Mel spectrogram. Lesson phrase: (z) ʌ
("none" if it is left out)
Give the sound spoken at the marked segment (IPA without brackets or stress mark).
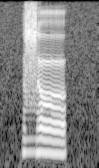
z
